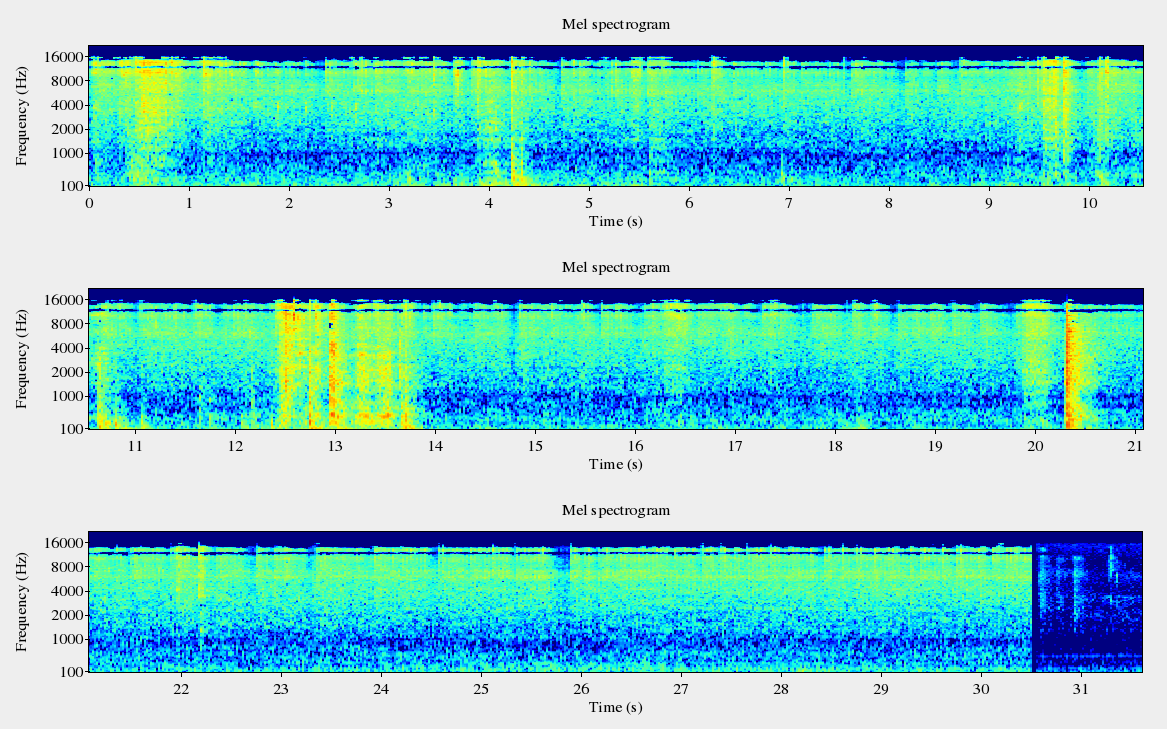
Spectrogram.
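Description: Handling noise from a homemade steel handbrake lever and bracket being swung on its pivot and moved on a hard floor: a few metal knocks, a longer rattling scrape about twelve to fourteen seconds in, and a sharp knock about twenty seconds in, over a low steady hiss.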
